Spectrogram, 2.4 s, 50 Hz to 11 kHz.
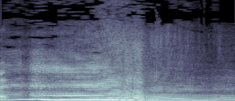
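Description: Peugeot 1.6-litre racing car driven flat out past close by. The engine note steps down about half a second in and falls again near the end as the car goes by, and the noise is loudest about a second in.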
